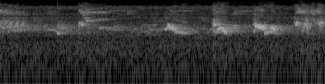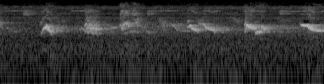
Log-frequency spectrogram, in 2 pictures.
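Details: Caroling American robin: a string of clear, warbling whistled phrases, many sliding downward, some with a sharp high squeaky note added, repeated roughly every half second after a quiet opening second, with faint steady hiss.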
